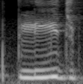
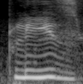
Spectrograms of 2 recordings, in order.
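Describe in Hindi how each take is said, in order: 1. शब्द का अंत j ध्वनि से होता है। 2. शब्द का अंत z ध्वनि से होता है। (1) "बहुत से लोग इसे प्लीज पढ़ते हैं, जो कि गलत है" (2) "इसके नीचे बिंदी है तो ये ज़ बन गया है"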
